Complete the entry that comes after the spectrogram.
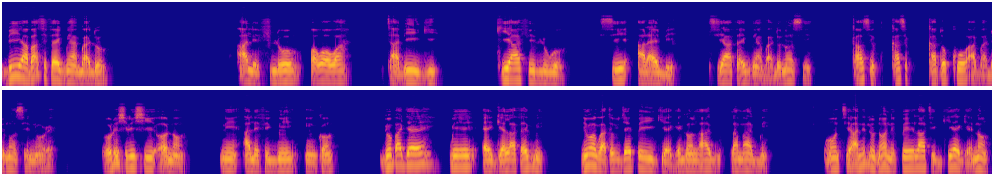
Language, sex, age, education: Yoruba, male, 30-45, secondary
